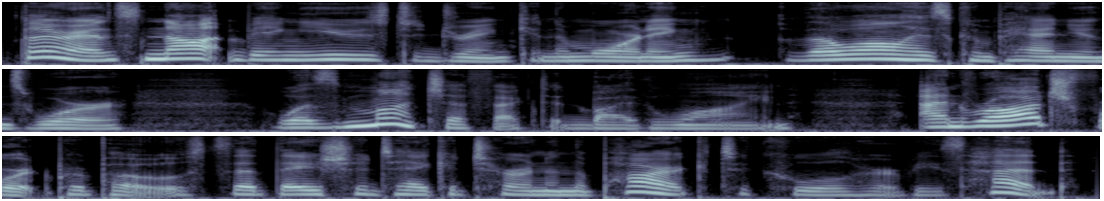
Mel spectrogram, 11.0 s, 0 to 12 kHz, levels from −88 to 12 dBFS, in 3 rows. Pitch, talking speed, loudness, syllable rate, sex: 180 Hz, 195 wpm, -20 LUFS, 4.9 syllables/s, female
